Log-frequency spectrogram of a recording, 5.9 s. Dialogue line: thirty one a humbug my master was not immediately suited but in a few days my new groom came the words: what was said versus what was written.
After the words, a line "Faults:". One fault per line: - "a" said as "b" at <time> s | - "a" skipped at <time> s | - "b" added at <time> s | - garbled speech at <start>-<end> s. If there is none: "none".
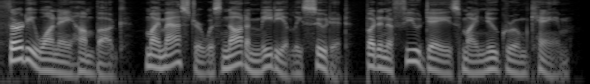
thirty one a humbug my master was not immediately suited but in a few days my new groom came
Faults:
none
